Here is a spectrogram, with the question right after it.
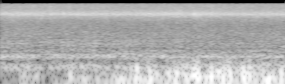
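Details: Honey bee swarm moving into a new hive, bees releasing Nasanov pheromone and marching inside; a steady low buzzing hum with a faint overtone band, plus low rumbling noise.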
